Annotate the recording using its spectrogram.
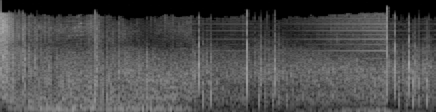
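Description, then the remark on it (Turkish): Howitzer artillery fire by the Turkish Armed Forces striking designated targets in Ras al-Ayn (Rasulayn), Syria: a dense, heavy rumble for about two seconds, then a series of sharp, loud bangs, several in quick succession, with one more blast near the end. No talking. “Meskun mahalledeki çatışmaların yanı sıra belirlenen hedefler obüslerle vuruldu.”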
